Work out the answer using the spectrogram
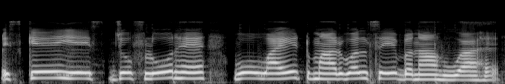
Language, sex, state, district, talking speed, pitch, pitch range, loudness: Hindi, female, Jharkhand, Deoghar, 140 wpm, 265 Hz, 245-275 Hz, -12 LUFS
